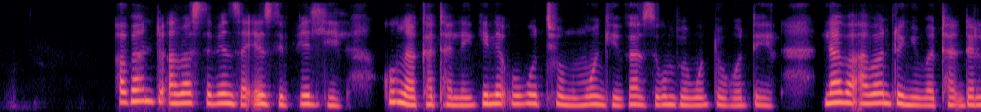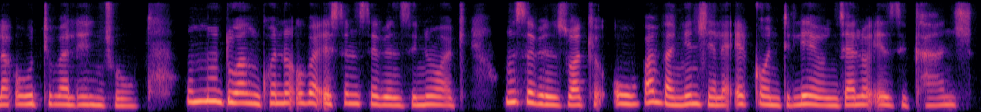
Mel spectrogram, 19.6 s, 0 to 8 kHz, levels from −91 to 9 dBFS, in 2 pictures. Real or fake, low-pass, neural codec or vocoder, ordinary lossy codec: fake; 7.2 kHz; codec, 16 kHz, 0.8 kbps, ZipCodec; AAC, 48 kbps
